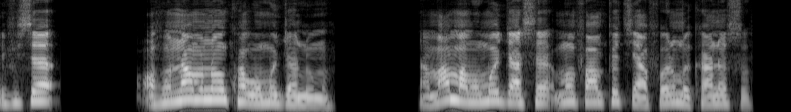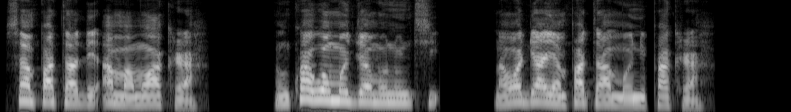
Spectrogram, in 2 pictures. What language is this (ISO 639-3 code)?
aka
